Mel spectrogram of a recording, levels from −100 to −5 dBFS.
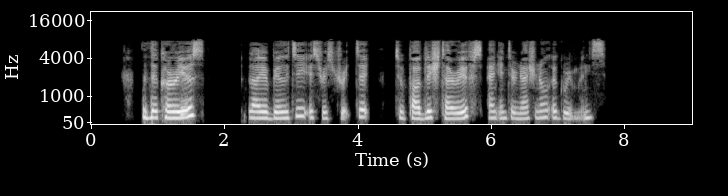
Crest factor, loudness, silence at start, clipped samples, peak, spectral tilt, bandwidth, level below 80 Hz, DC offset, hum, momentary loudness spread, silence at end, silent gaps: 18 dB; -18 LUFS; 0.75 s; under 0.1%; -2 dBFS; -4 dB/octave; 8.2 kHz; -62 dBFS; under 0.1%; none; 15 LU; 1.35 s; 1.71-2.25 s, 3.90-3.96 s, 4.18-4.30 s, 4.40-4.56 s, 5.89-5.93 s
